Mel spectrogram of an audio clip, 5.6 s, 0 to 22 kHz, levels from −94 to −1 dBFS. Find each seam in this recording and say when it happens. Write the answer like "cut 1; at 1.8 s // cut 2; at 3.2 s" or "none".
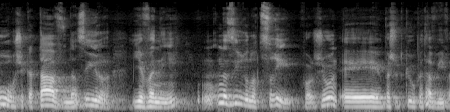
cut 1; at 2.4 s // cut 2; at 4.2 s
